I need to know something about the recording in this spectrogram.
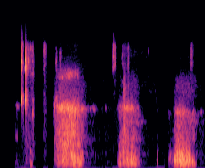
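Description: Quiet, scattered clicks, with three short breathy bursts of noise about half a second each.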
